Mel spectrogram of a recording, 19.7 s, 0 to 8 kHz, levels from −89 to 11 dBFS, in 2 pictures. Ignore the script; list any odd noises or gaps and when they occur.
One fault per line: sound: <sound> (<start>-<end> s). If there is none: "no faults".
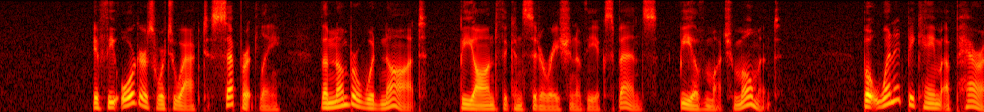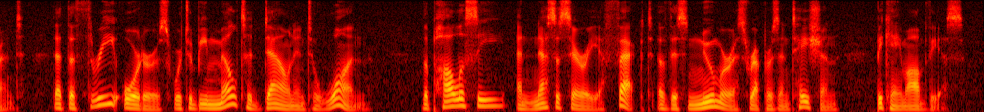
no faults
